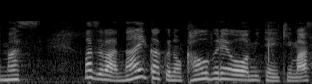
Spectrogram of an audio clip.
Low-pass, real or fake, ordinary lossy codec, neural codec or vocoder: none; real; none; none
